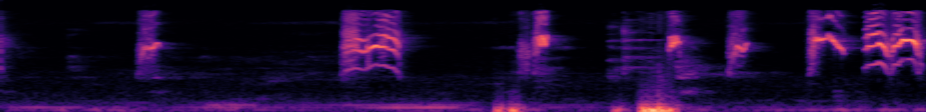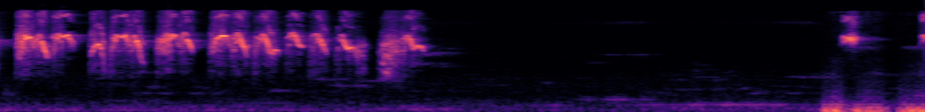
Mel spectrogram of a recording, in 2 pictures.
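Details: Bar-winged prinia song: bursts of high, sharp chirps, then a fast run of twittering notes over about two seconds, with low thumps and knocks in the background.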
